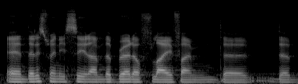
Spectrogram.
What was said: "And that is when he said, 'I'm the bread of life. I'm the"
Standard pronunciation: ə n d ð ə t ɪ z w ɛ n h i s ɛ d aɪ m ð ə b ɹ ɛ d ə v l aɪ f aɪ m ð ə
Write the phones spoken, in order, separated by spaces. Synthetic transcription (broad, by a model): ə n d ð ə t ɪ s w ɛ n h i s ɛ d aɪ m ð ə b ɹ ɛ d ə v l aɪ f aɪ m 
